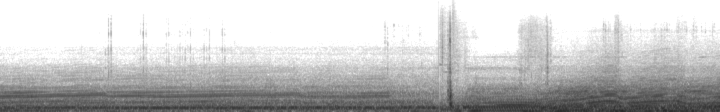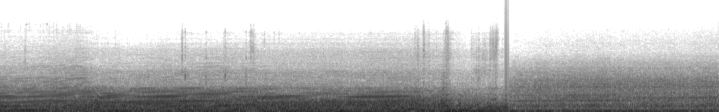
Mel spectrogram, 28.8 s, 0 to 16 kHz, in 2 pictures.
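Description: Twin-turbo 4.0-litre V8 of a 2020 Audi RS7 heard from inside the cabin under full-throttle acceleration: the engine note climbs through each gear and drops back at each quick upshift of the automatic gearbox, several times. A sharp click about nine seconds in, after which it is louder.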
